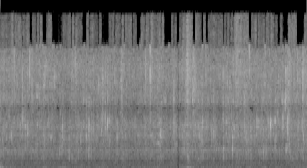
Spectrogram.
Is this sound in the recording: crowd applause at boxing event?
no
